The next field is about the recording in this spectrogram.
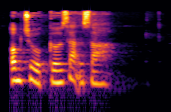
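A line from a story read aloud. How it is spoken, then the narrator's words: Woman in thirties, deferential. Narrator (Vietnamese): Một người phụ nữ tầm 30 tuổi mặc áo tím đi vào, cô ta khẽ khom người, nói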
